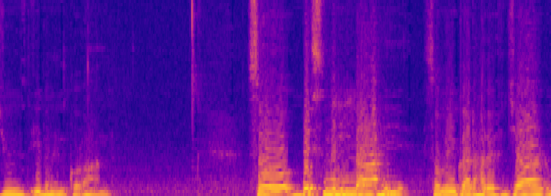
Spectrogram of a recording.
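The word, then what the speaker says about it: بِسْمِ اللّٰهِ: At other places where ism is used, even in Quran, alif is remained in writing although not pronounced, but in Bismillah it drops in writing as well, and usually it is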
